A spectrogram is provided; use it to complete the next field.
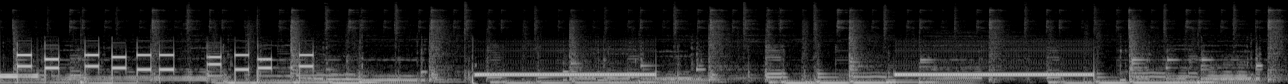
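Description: A quick run of telephone keypad tones beeps out a number for a call from the Y100 radio show, followed by two long, steady ringback tones with a pause between them, all playing over a bed of music with no talking.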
